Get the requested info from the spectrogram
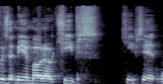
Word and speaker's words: Miyamoto: Miyamoto, yes.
